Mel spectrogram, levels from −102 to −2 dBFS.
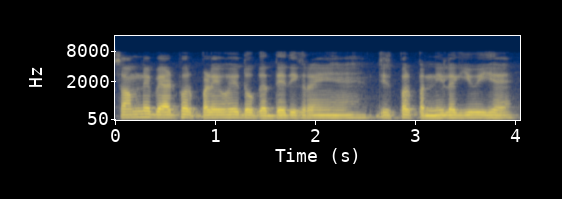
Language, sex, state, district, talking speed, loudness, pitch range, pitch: Hindi, male, Uttar Pradesh, Saharanpur, 235 wpm, -16 LUFS, 110-120 Hz, 115 Hz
